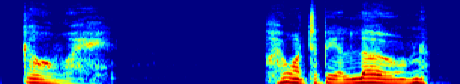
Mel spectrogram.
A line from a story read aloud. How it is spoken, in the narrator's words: he said miserably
